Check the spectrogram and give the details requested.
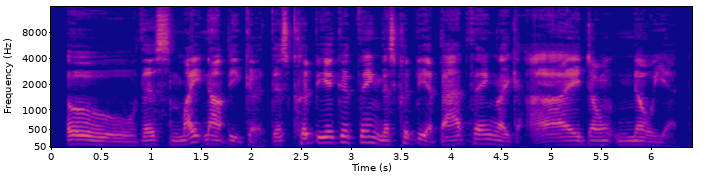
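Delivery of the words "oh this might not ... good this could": plain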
